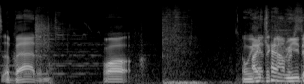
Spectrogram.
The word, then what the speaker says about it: Abaddon: I say Abaddon, even though it's incorrect. Right? How do you say that? It's Abaddon.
